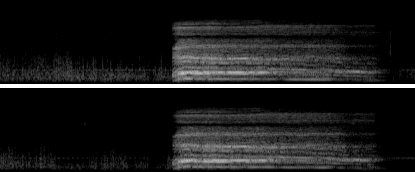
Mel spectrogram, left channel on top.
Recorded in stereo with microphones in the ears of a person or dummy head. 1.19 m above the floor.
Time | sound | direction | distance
1.7 | a shout | 40° left (ahead or behind) | 0.6 m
